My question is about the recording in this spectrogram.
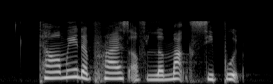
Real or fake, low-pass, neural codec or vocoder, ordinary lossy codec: real; none; none; none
